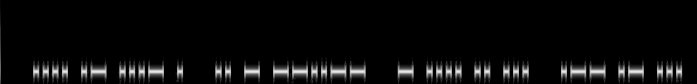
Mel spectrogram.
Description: Morse code, heard as a keyed tone, about 25 wpm, 600 Hz. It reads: HAVE IT, THIS WAS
